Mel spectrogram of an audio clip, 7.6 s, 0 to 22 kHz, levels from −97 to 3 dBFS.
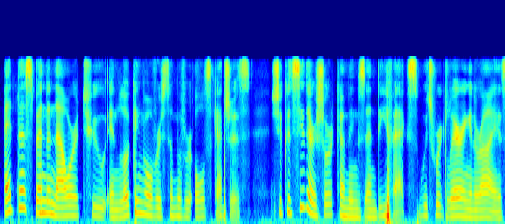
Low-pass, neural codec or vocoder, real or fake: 7.2 kHz; codec, 24 kHz, 1.2 kbps, DualCodec; fake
